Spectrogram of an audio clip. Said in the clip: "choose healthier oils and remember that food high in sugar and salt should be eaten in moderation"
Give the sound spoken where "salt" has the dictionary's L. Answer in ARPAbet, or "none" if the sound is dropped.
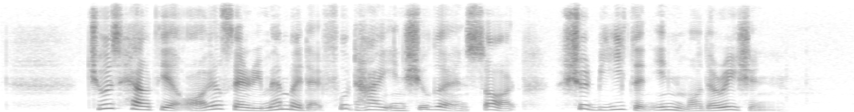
none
